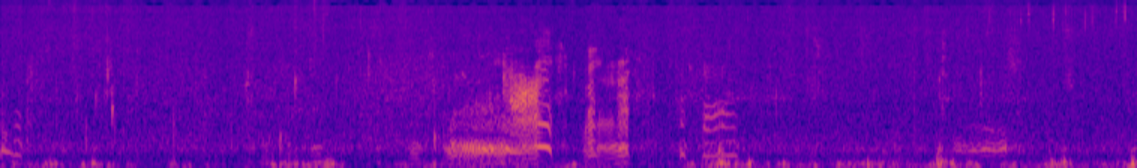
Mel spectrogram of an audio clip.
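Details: Cairn Terrier puppies, Lida's litter at seven weeks and Holly's at six weeks, playing together in a field on a sunny day; a loud yelp and a brief rising whine over wind rumble and outdoor noise.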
